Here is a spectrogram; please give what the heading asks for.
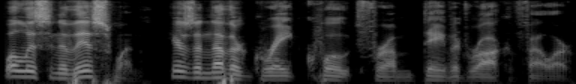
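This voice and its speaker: A man's voice: on the low side, big pitch swings, fairly quick, a little mellow, no echo. A man giving opinionated political commentary in an emphatic, rhetorical, preachy way.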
